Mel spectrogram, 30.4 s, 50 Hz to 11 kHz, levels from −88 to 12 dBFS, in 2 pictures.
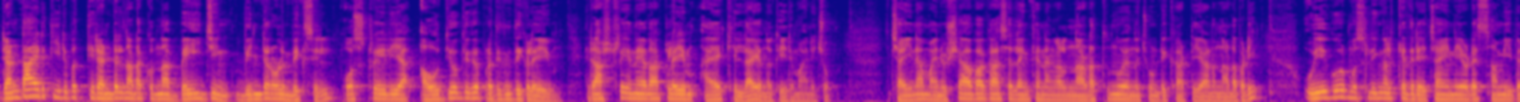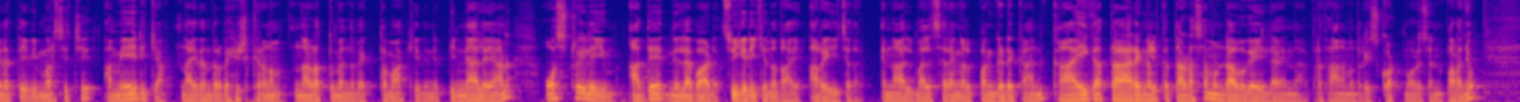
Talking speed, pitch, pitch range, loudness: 95 wpm, 105 Hz, 95-120 Hz, -20 LUFS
